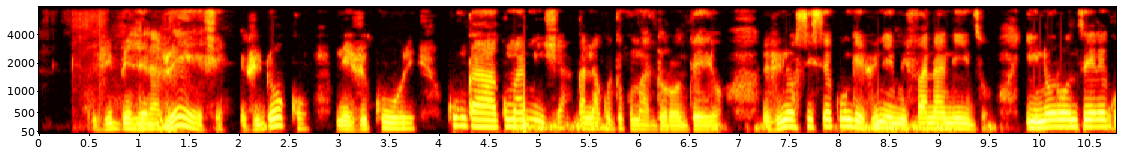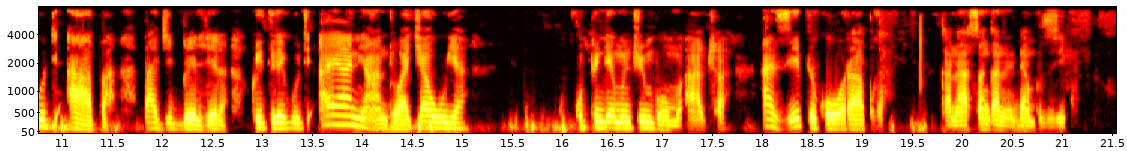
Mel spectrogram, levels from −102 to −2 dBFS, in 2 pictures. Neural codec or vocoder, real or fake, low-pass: none; real; 7.2 kHz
